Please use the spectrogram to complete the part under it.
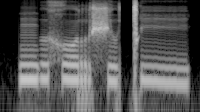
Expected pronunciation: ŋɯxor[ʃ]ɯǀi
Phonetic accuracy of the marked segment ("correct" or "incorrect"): correct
